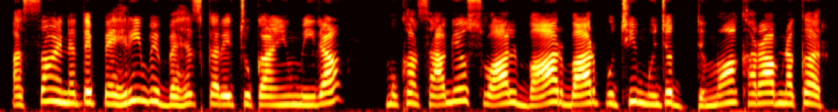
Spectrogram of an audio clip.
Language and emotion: Sindhi, angry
